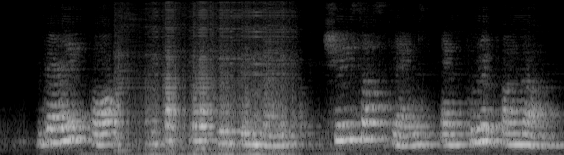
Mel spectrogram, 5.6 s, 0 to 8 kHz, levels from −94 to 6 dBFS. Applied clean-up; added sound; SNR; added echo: neural separator model SepFormer DNS4.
